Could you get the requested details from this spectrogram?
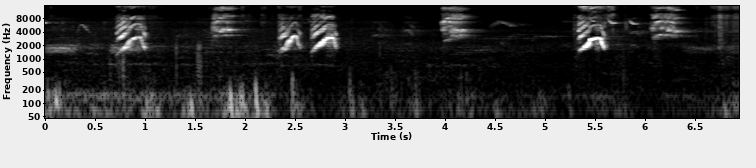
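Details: White lovebirds kept as pets, parrot family; sharp rising and falling chirps with ringing overtones, given in short clusters of two or three at irregular intervals, with a low hum underneath.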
